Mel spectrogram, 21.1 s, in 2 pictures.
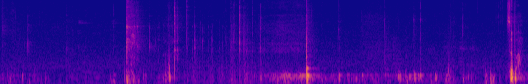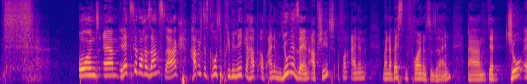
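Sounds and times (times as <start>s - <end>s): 
microphone being adjusted and lowered: 5.2s - 10.0s
speech: 10.2s - 10.8s, 12.1s - 21.1s.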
